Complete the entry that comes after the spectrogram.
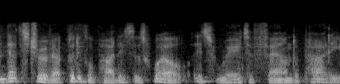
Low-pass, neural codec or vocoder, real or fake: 7.2 kHz; vocoder, 24 kHz, 100 mel bands, Vocos; fake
